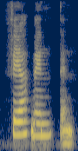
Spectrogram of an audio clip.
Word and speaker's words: verwenden: Wir verwenden sie mit der Schale. Use means verwenden. So verwenden. Wenden. Menden. So again, the n, you would spell den, but you say n. Wenden. Wenden. Wenden. Verwenden. Verwenden.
